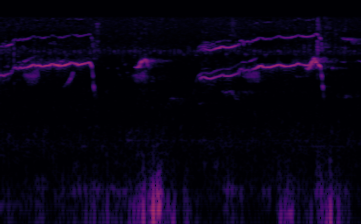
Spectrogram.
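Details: White-tailed eagle chicks about three weeks old, fed at the nest by both parents in Bory Tucholskie, Poland; two long thin whistles ending in sharp downward slurs, with soft low rustling and thuds between.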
